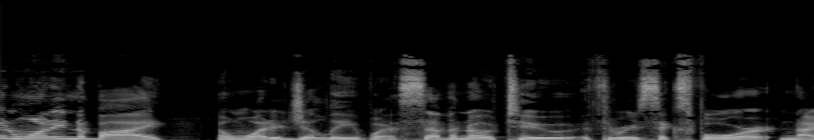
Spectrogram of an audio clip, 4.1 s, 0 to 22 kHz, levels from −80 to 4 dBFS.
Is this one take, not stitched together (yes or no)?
yes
